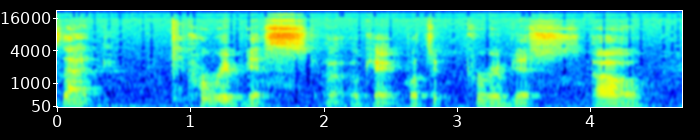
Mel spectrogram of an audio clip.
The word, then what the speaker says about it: Charybdis: Storius makes the, how do you pronounce that? Charybdis.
